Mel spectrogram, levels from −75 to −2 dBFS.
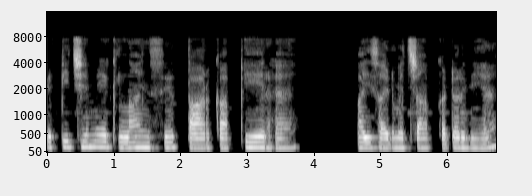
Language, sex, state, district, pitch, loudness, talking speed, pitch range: Hindi, male, Bihar, Purnia, 135 Hz, -16 LUFS, 160 wpm, 130-145 Hz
